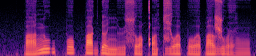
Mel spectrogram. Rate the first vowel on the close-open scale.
open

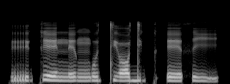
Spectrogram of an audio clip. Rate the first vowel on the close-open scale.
mid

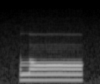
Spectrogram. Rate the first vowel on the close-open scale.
mid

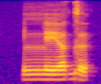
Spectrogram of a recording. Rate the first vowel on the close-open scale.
mid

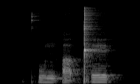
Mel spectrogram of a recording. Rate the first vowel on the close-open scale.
close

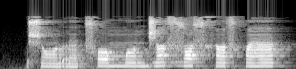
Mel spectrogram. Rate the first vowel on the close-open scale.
mid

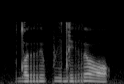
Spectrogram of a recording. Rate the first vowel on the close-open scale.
mid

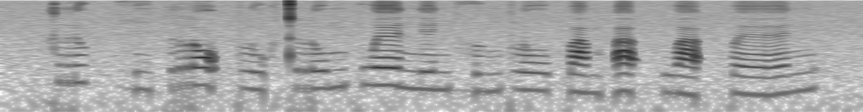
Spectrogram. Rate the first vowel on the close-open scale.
close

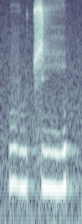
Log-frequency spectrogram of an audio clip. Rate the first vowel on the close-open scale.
close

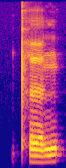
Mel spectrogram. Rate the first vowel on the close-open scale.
open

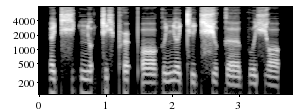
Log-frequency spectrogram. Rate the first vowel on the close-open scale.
mid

